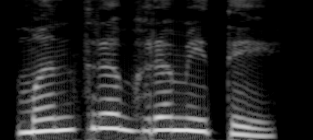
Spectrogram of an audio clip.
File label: "ಮಂತ್ರಭ್ರಮಿತ", kannada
